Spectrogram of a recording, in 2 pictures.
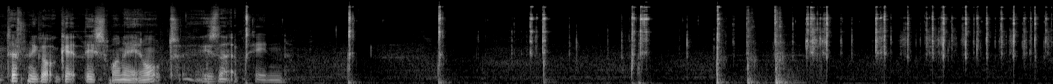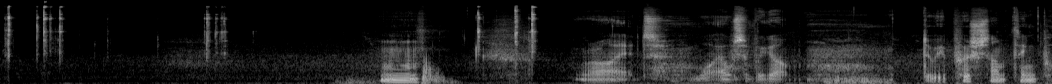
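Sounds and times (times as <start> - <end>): padlock metallic clicks and rattles: 3.4 - 3.8, 4.4 - 11.8, 12.6 - 12.9, 15.2 - 16.0.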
